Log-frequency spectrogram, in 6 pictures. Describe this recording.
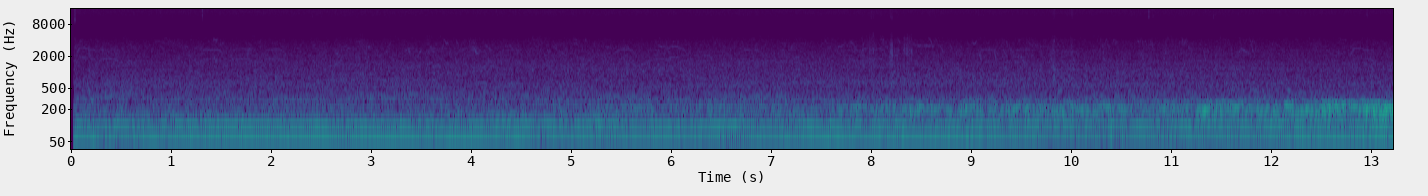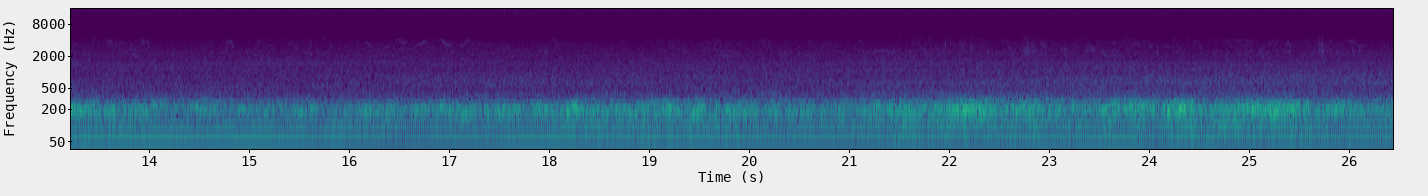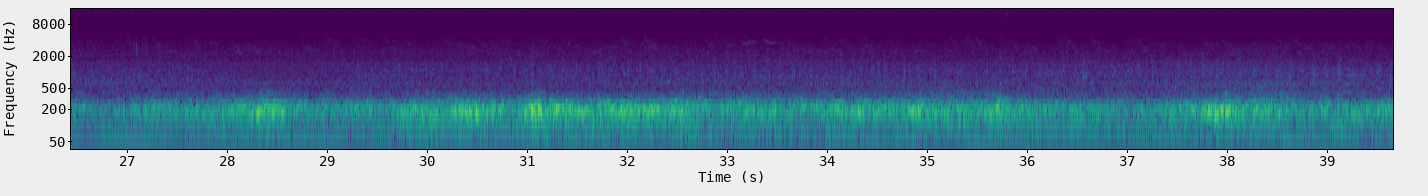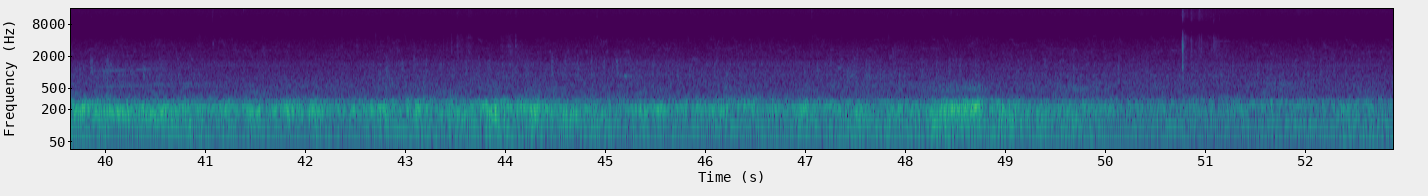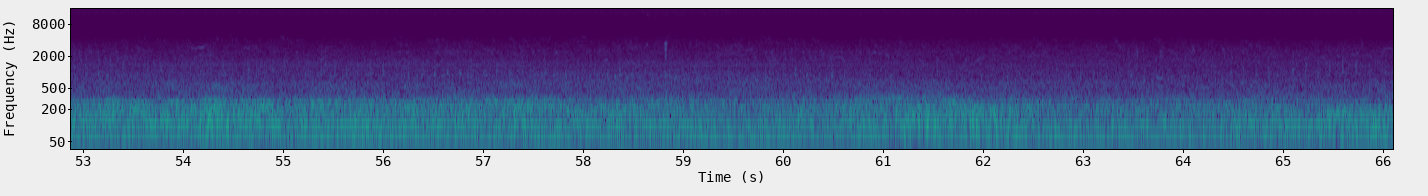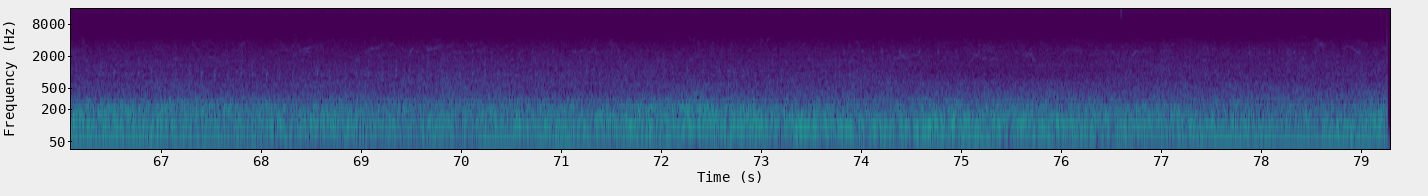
Rio em Barca dAlva, Portugal. Mapa Sonoro do Rio Douro Douro, Barca dAlva Douro River Sound Map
